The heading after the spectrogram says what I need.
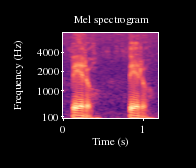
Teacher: That R in the middle of the word is more just like a T, like a tap on the roof of your mouth.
